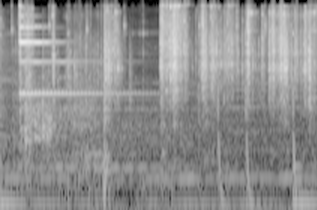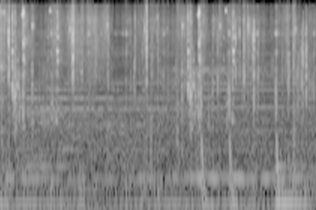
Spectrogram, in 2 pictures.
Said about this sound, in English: walked over to the cash register and opened it.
